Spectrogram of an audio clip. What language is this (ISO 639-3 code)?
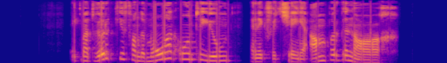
fry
